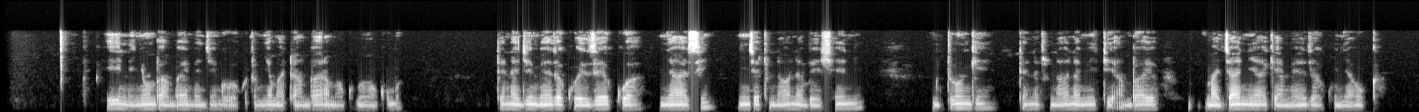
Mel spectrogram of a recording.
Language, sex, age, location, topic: Swahili, male, 18-24, Wajir, health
